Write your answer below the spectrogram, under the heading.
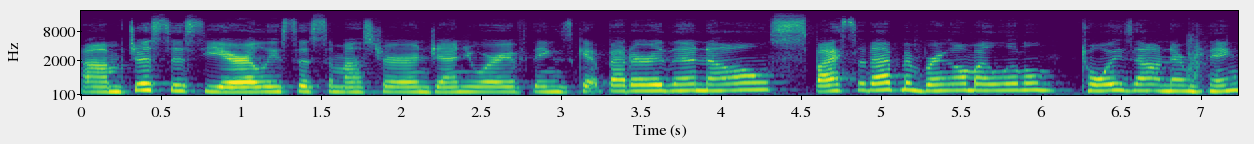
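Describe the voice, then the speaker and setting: On a very clean recording with a silent background, a woman speaks at a moderate pace with a high pitch and ordinary pitch variation. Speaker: cosmetology instructor vlogger. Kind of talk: casual vlog talk. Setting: classroom.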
